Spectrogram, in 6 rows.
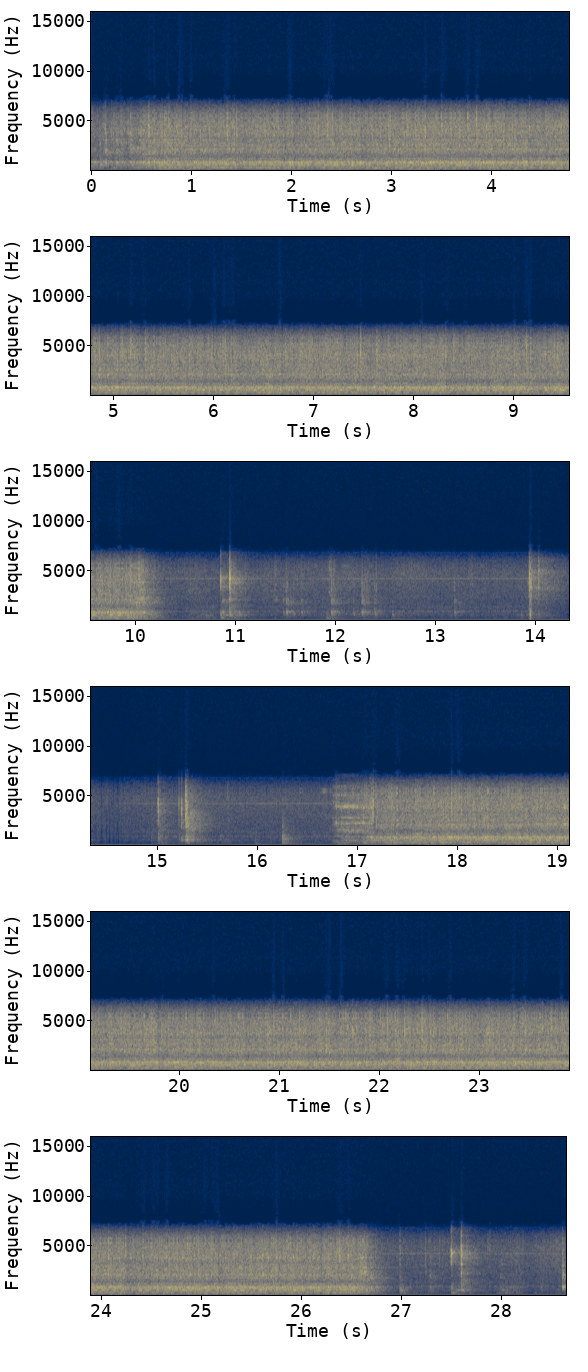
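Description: Victoria Nutzstich ZZ-580 electric sewing machine stitching through folded layers of denim, running steadily for about ten seconds, stopping, then running again for about ten seconds. Scattered clicks and knocks of the fabric and machine being handled fill the pause and follow the second run.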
